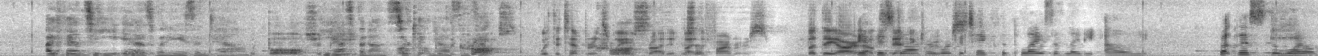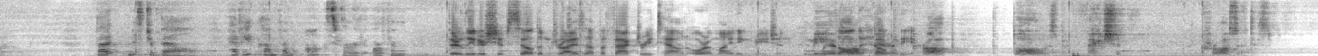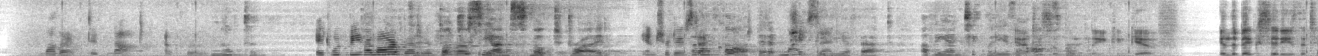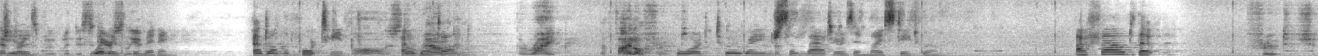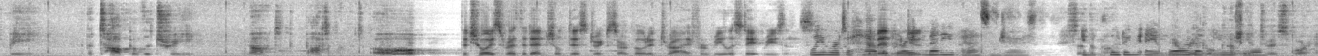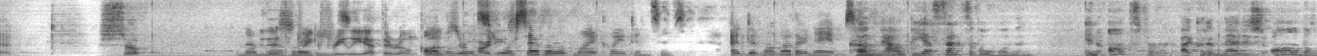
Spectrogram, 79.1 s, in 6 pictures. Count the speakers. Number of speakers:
4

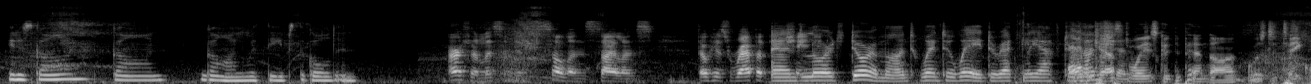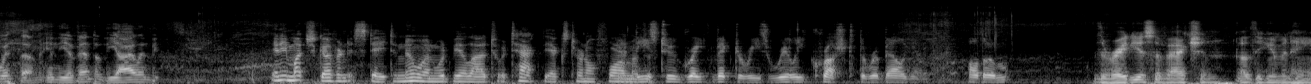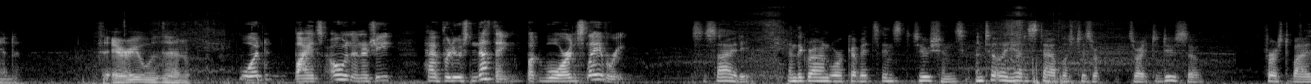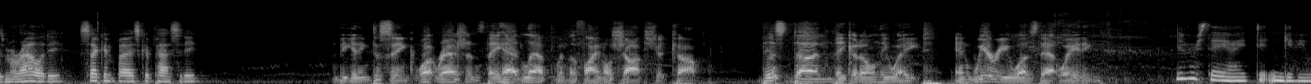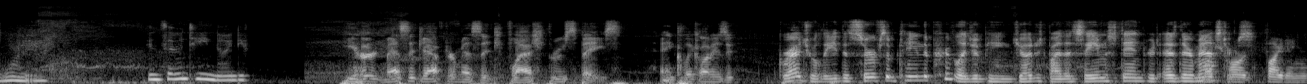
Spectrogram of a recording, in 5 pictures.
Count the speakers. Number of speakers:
8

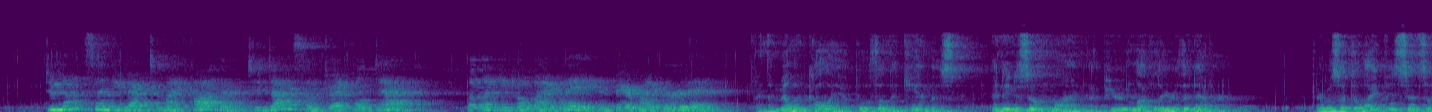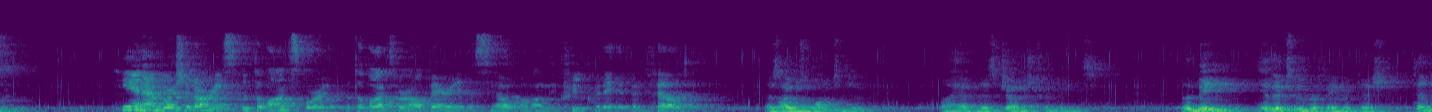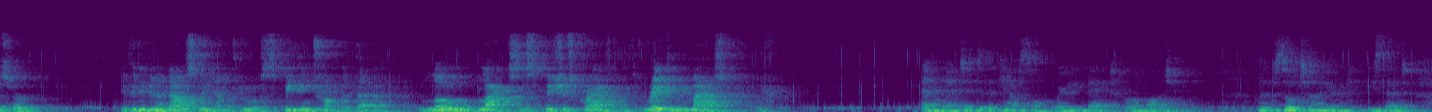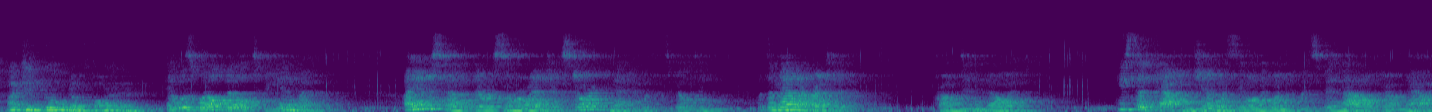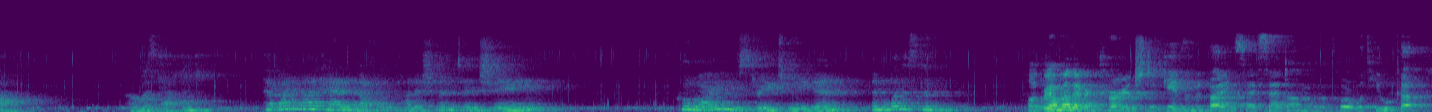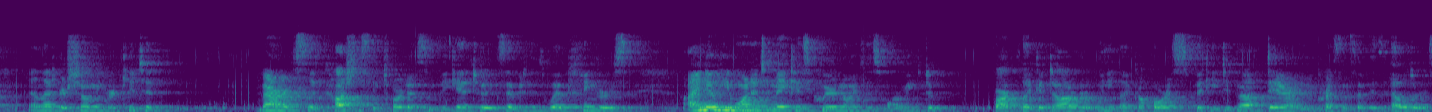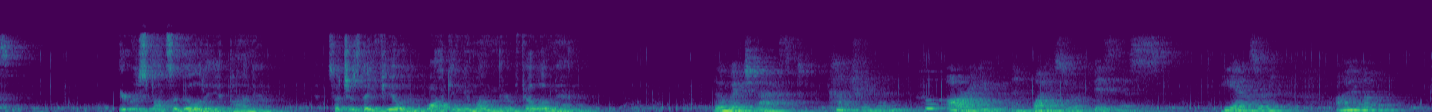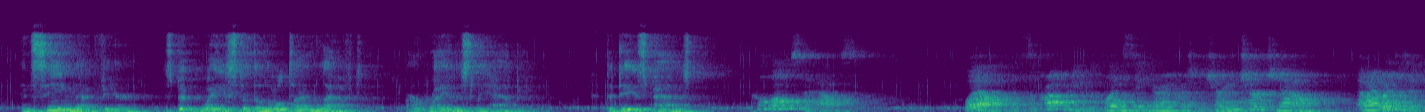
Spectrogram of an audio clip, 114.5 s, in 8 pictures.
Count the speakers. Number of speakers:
7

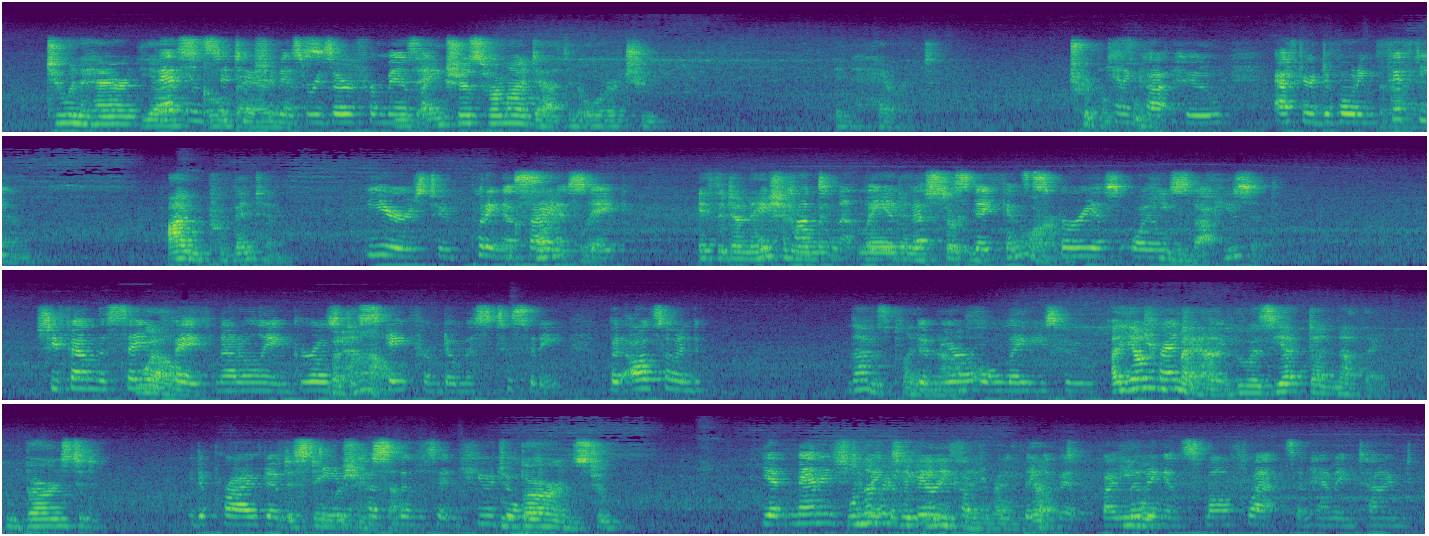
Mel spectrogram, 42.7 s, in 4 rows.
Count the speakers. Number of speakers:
2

